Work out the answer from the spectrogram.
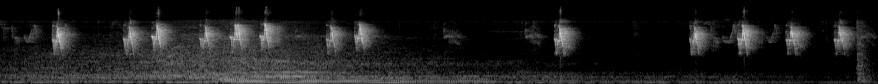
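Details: Bar-winged prinia, a lively, emotional singer, played as a lure to make lazy or young prinias sing and fight: loud, sharp chirped notes in quick bursts, some buzzy, repeated in clusters with short pauses between.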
